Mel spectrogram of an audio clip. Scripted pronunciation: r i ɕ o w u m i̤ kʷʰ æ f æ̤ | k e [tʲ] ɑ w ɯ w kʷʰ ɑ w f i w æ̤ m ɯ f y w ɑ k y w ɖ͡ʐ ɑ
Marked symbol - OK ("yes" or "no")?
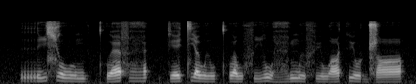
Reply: yes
